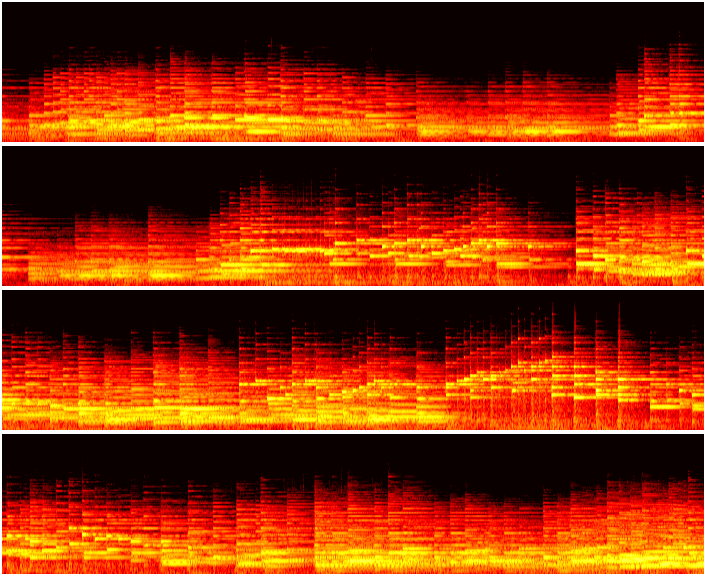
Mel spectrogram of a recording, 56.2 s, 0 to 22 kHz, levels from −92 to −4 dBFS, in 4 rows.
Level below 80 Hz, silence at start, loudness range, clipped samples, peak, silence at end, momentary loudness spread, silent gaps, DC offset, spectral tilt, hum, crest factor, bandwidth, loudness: -52 dBFS; 0 s; 9 LU; under 0.1%; -6 dBFS; 0 s; 13 LU; none; under 0.1%; -7 dB/octave; none; 20 dB; 7.6 kHz; -25 LUFS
